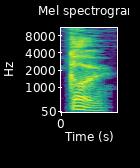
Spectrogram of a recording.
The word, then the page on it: go: Australian English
